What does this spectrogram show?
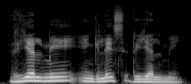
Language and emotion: Santali, neutral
